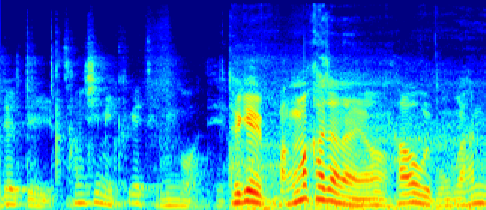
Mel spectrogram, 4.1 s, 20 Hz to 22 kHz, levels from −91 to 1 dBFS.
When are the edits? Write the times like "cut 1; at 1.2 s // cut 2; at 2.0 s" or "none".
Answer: cut 1; at 1.8 s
